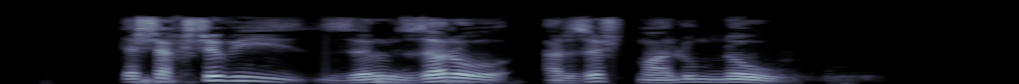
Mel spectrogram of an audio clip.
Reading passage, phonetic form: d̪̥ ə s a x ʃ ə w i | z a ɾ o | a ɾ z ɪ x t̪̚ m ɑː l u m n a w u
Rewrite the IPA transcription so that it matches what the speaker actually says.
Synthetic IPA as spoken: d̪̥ ə ʃ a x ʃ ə w i | z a ɾ o | a ɾ z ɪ ʃ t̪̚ m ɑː l u m n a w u

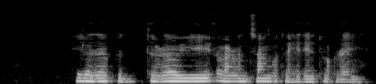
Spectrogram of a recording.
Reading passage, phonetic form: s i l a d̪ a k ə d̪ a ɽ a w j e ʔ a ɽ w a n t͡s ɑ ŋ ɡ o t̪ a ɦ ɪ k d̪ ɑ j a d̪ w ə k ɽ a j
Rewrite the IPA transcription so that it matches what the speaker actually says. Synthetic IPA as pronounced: h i l a d̪ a p ə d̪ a ɽ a w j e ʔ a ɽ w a n t͡s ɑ ŋ ɡ o t̪ a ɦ ɪ d̪ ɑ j a t̪ w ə k ɽ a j

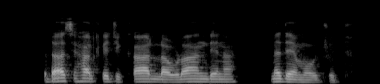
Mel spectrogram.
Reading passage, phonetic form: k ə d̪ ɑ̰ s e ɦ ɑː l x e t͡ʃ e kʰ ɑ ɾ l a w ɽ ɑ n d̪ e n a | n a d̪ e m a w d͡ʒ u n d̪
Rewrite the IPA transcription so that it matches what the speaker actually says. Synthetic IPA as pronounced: p ə d̪ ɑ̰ s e ɦ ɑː l k e t͡ʃ e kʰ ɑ ɾ l a w ɽ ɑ n d̪ e n a | n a d̪ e m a w d͡ʒ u d̪

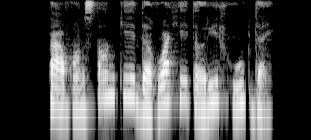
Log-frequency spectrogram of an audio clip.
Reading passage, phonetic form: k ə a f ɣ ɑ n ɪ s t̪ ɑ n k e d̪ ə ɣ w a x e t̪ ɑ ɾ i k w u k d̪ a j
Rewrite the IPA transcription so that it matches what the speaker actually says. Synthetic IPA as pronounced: p ə a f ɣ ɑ n ɪ s t̪ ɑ n k e d̪ ə ɣ w a x e t̪ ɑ ɾ i x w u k d̪ a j

